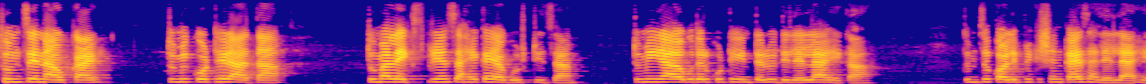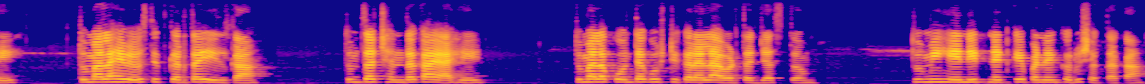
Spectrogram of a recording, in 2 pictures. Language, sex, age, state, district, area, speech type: Marathi, female, 18-30, Maharashtra, Buldhana, rural, spontaneous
